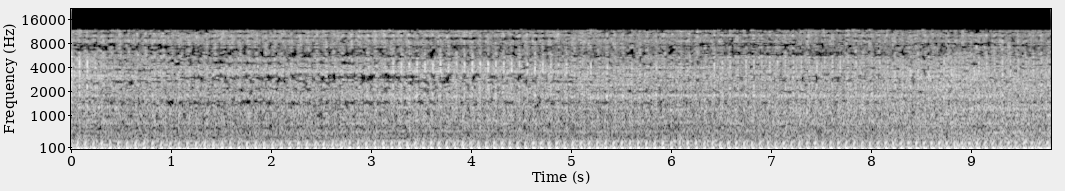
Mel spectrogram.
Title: Nova Honda Biz 125 ano 2025 BARULHO NO MOTOR !!!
